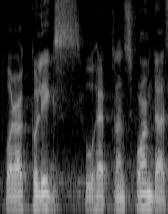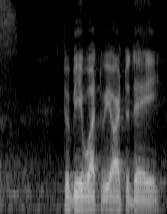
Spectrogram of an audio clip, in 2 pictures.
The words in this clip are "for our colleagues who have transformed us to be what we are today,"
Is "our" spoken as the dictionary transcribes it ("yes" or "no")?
no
